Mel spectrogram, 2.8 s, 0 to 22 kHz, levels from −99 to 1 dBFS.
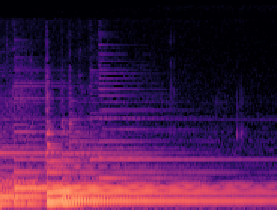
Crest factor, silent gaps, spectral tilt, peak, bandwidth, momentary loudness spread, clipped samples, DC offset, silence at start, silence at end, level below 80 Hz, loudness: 16 dB; none; -10 dB/octave; -10 dBFS; 6.8 kHz; 16 LU; under 0.1%; under 0.1%; 0 s; 0 s; -50 dBFS; -27 LUFS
